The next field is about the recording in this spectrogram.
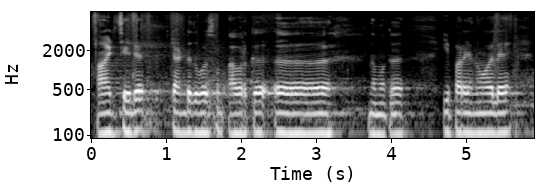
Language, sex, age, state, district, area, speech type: Malayalam, male, 18-30, Kerala, Idukki, rural, spontaneous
